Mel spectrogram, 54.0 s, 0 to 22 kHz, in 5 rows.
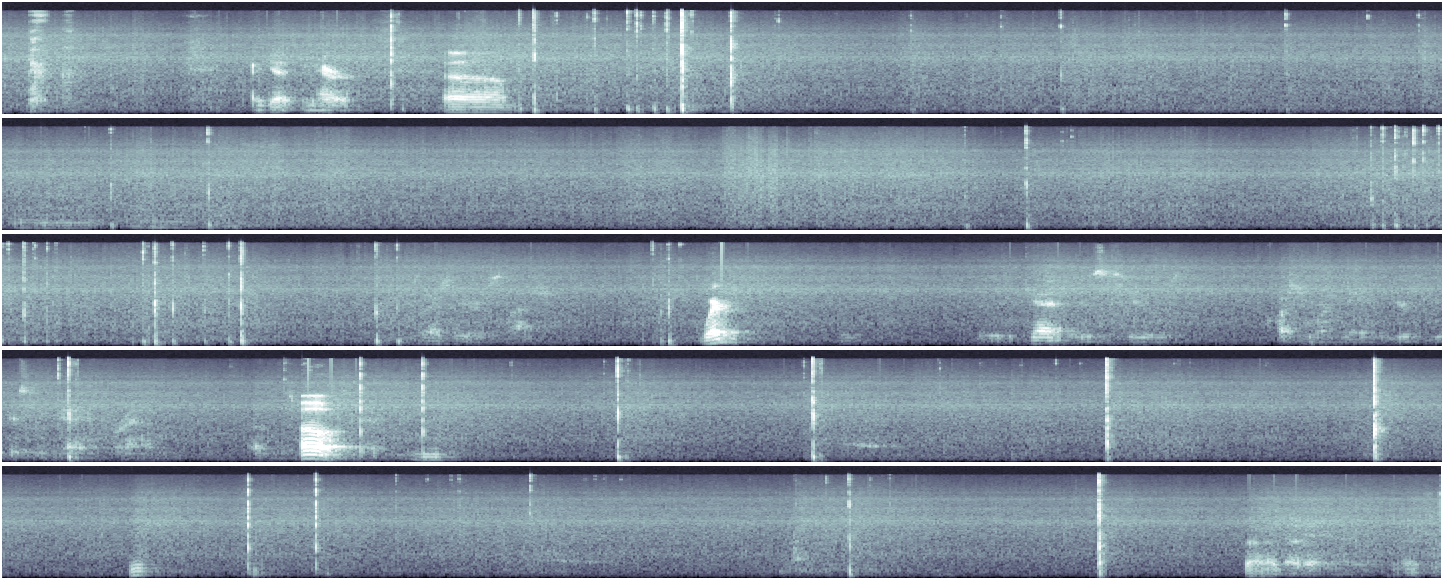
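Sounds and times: low room hiss: 0.0s - 53.9s
laptop clicks: 3.9s - 5.6s.

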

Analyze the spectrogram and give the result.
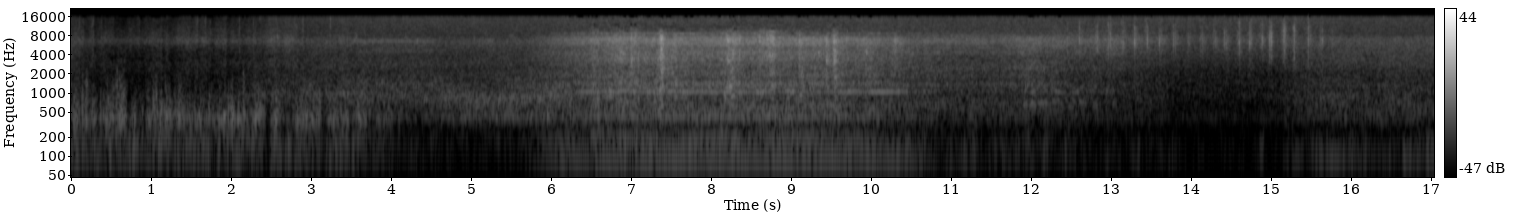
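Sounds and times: heavy vehicle engine droning: 2.4s - 13.4s, 15.2s - 17.0s.

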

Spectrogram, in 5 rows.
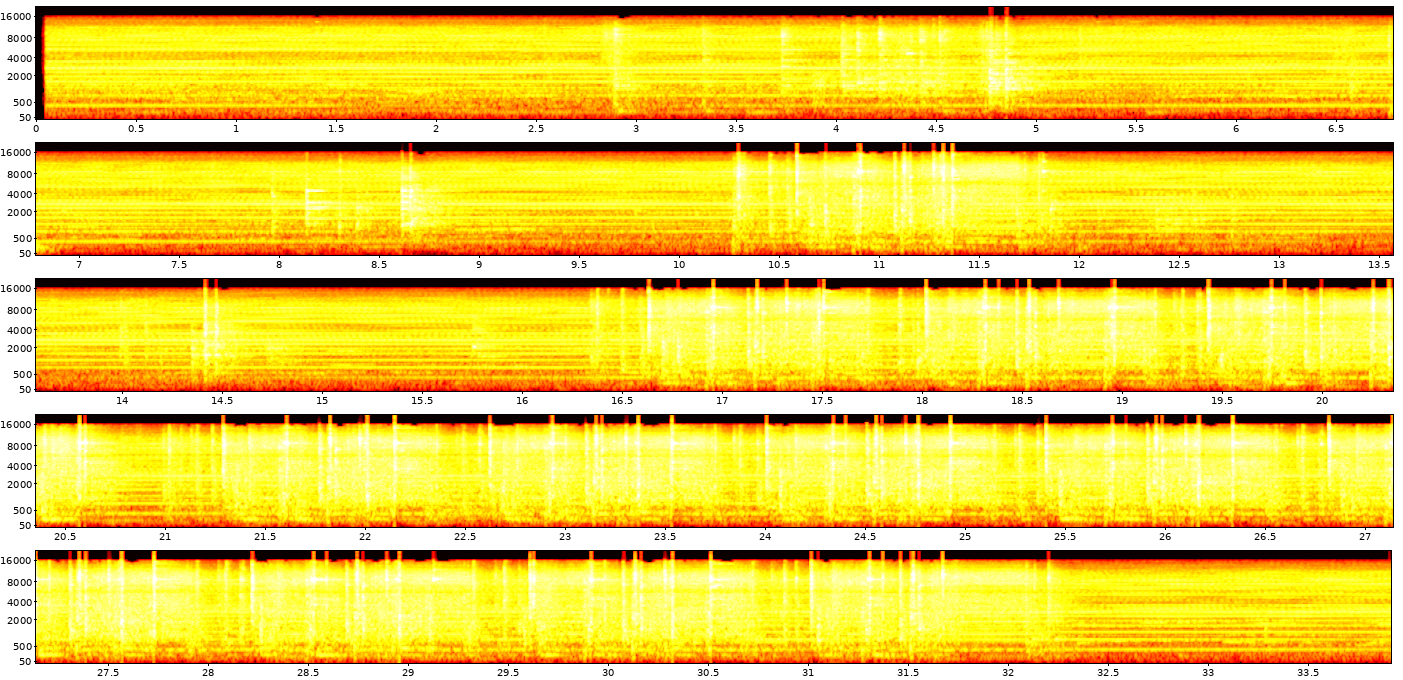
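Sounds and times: machine humming: 0.1s - 33.9s
machine clicking and rattling: 10.3s - 11.8s, 16.4s - 32.3s.

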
